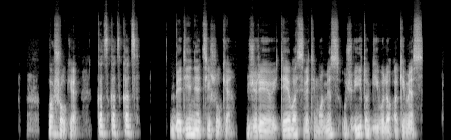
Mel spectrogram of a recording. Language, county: Lithuanian, Panevėžys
